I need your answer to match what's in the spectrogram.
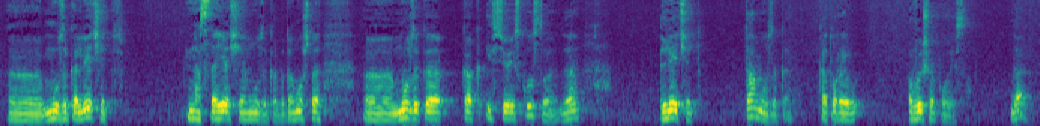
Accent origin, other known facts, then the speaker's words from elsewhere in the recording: Barnaul, Altai Krai, Russia; Ну, я коренной алтаец, родился, вырос в городе Барнауле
